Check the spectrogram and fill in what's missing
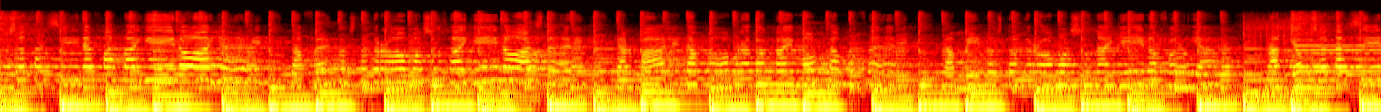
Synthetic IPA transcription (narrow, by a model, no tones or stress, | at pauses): sot̪ɐsinefɐθɐʝino̞ɐʝeɾinɐfeko̞st̪o̞ðɾo̞mo̞suθɐʝino̞ɐst̪eɾicɐɾpɐɾit̪ɐko̞vɾɐt̪okɐjmo̞ɾt̪ɐmufeɾinɐmino̞st̪o̞ðɾo̞mo̞sunɐʝino̞fo̞ndʝɐnɐðʝopsot̪ɐsi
